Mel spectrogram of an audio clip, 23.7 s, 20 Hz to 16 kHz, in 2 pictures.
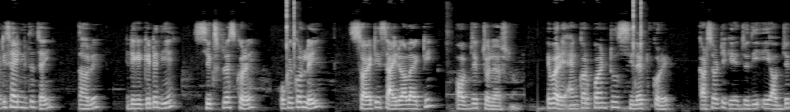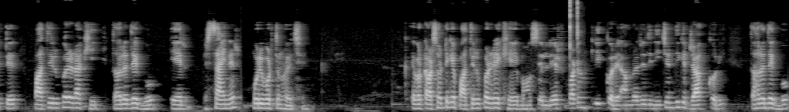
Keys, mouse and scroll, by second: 2.1 BackSpace, 3.0 6, 4.4 click, 6.7 click, 7.8 click, 9.8 click, 20.6 click.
